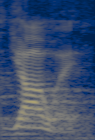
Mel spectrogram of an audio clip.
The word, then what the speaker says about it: Yahweh: normally translated as Lord, but it's pronounced Yahweh, as near as we can tell, because the Jews stopped saying it so long ago that we're not entirely certain.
